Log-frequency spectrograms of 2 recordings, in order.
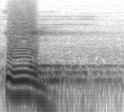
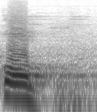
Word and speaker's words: Om: So we'll go to this bija word, Om. Okay, it consists of, because this is the source of the entire paradigm of Vedic scriptures. It is made up of 3 syllables. A, U, Ma.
